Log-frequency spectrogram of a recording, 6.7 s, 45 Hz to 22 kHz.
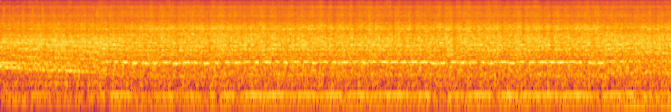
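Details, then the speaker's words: Porsche 928 V8 idling with all auxiliary belts removed: steady mid-pitched whine holding level, unchanged without belts. "okay trying to track down this whining noise so I've stripped off all the belts run the engine no change"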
